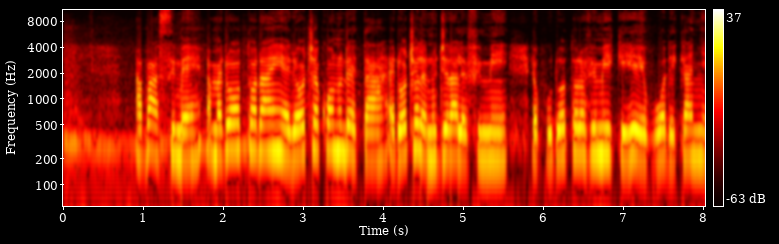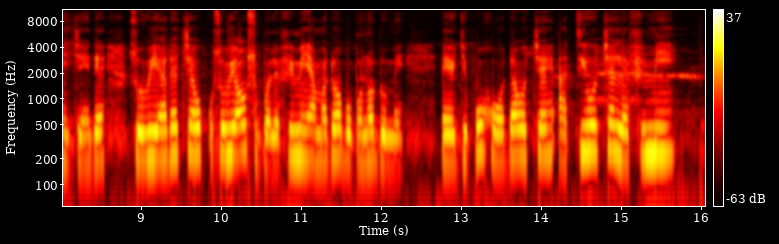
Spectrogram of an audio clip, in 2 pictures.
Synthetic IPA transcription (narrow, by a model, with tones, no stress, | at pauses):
a˨ba˨si˨mɛ̃˨a˨mẽ˨ɖɛ˦wo˦t̪ɔ˦ɖa˦ɲĩ˦ɛ˨ɖɛ˨wo˦t͡ʃɛ˦kɔ˦nũ˦ɖɛ˦˨t̪a˦ɛ̰˨ɖɛ˨wo˦t͡ʃɔ˦lɛ˨nũ˦d͡ʒɾa˦lɛ˨fi˦mĩ˦e˨ɸu˨ɖɛ˦wo˦t̪ɔ˦ɖɛ˦fi˦mĩ˦ke˨ɦe˦e˨bu˨wo˦ɖɛ˨ka˦ɲɛ̃˨d͡ʒɛ̃˨ɖɛ˦so˨wi˦a˨ɖɛ˦t͡ʃɛ˦so˦wi˦a˨wo˦su˨ɡ͡bɔ˨lɛ˨fi˦mĩ˦a˨mẽ˨ɖɛ˦wo˦bɔ˨bɔ˨nɔ̃˨ɖo˨mɛ̃˨ | e˨d͡ʑi˨ɸu˦xɔ˨ɖɛ˦wo˦t͡ʃɛ˦a˨t̪i˦wo˦t͡ʃɛ˦lɛ˨fi˦mĩ˦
